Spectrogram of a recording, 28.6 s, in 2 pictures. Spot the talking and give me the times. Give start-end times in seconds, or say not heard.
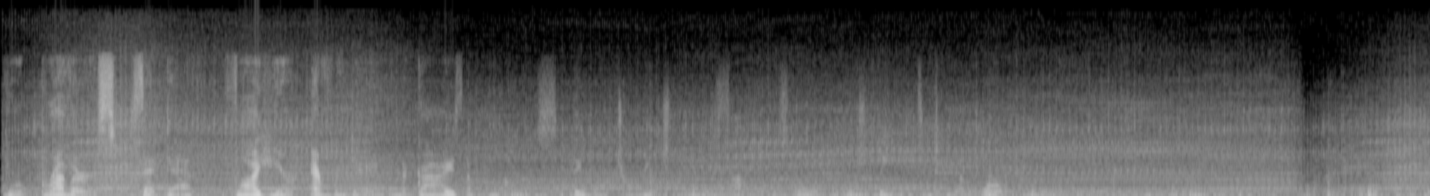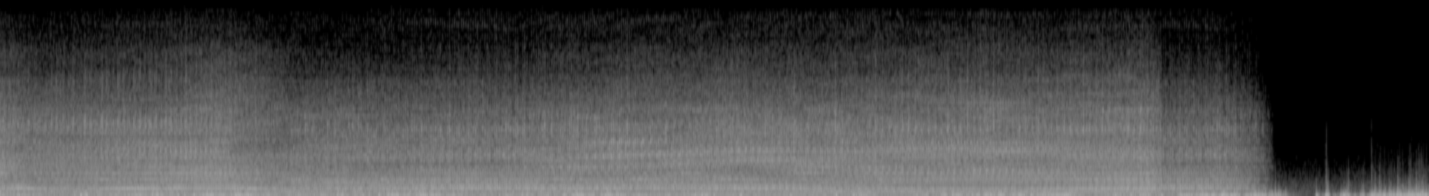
0.0-10.1.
